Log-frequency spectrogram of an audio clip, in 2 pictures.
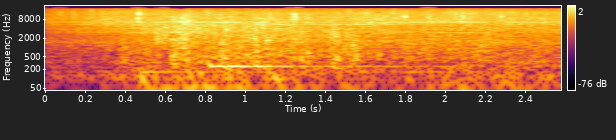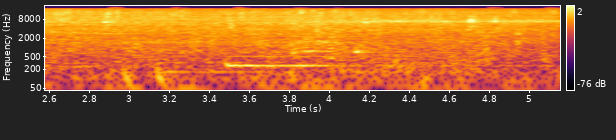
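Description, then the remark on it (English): Steady, dense rainfall hisses throughout, with deep rolling rumbles of thunder underneath. No voices, just a continuous wash of storm noise at an even, fairly loud level. “On a rainy October evening in 1849, a young newspaperman discovered Edgar Allan Poe.”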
